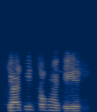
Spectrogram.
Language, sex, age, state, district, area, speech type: Urdu, male, 30-45, Uttar Pradesh, Gautam Buddha Nagar, urban, conversation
